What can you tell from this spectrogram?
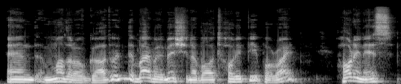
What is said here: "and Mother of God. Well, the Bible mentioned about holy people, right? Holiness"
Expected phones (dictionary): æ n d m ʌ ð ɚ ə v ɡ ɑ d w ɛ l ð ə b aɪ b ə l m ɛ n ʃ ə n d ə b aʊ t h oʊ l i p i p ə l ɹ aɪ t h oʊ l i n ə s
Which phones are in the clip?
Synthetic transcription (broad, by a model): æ n d m ʌ ð ɚ ə v ɡ ɑ d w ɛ ð ə b aɪ b ə l m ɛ n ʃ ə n ə b aʊ t h oʊ l i p i p ə l ɹ aɪ t h oʊ l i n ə s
